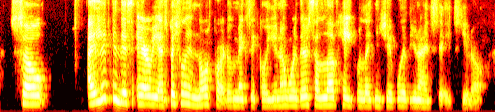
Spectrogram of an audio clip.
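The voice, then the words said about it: Heavy Spanish-influenced accent. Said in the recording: “I have this really heavy accent. ... Spanish is my first language.”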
